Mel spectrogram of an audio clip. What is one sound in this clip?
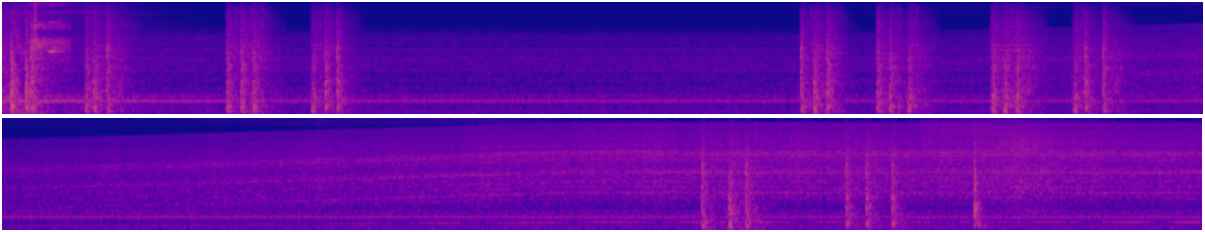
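A locomotive engine hums steadily and rises in pitch as the train speeds up.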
